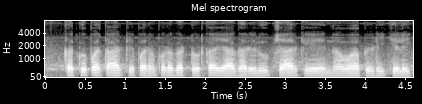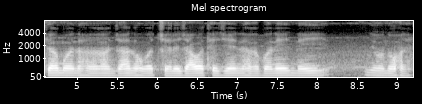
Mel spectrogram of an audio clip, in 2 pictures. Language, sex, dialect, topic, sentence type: Chhattisgarhi, male, Western/Budati/Khatahi, agriculture, statement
